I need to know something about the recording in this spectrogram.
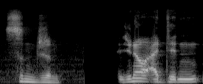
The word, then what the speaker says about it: St. John: John, but it's pronounced St. John.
